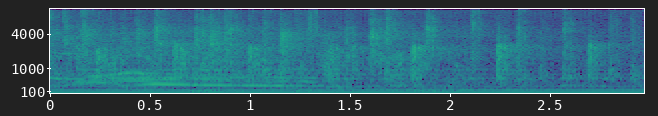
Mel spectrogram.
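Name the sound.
audience clapping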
